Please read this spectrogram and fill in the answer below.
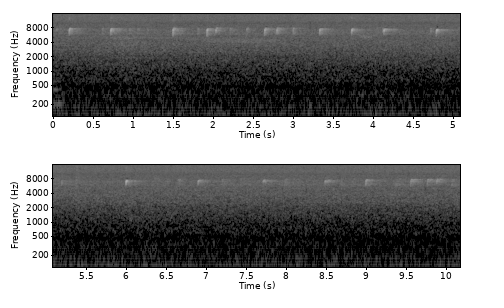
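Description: Near silence: room tone, with faint short high-pitched chirps repeating irregularly.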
